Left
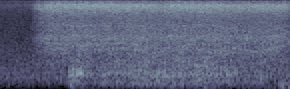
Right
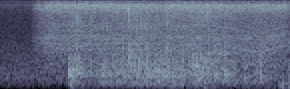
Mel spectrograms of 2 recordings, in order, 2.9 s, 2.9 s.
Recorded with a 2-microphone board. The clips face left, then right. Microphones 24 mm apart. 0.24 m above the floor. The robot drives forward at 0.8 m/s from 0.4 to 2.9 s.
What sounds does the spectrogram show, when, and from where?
0.7 s crumpling: 75° right (ahead or behind), 3 m; by 2.9 s 45° right (ahead or behind), 4 m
